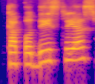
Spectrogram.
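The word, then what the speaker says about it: Capodistrias: it was a kappa dystrea yes it was kapodistrias museum um you can find us online it's spelled with a c c a p o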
